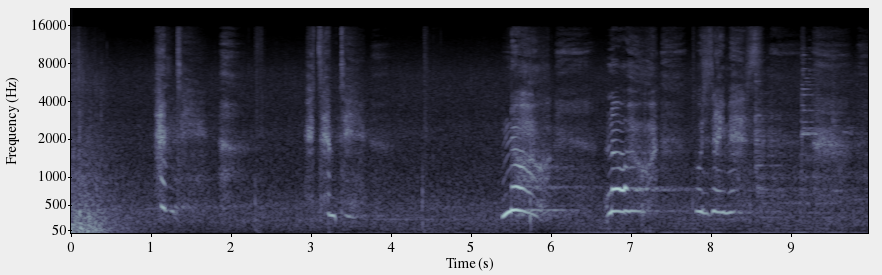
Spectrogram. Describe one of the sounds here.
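A young woman speaks in distress.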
